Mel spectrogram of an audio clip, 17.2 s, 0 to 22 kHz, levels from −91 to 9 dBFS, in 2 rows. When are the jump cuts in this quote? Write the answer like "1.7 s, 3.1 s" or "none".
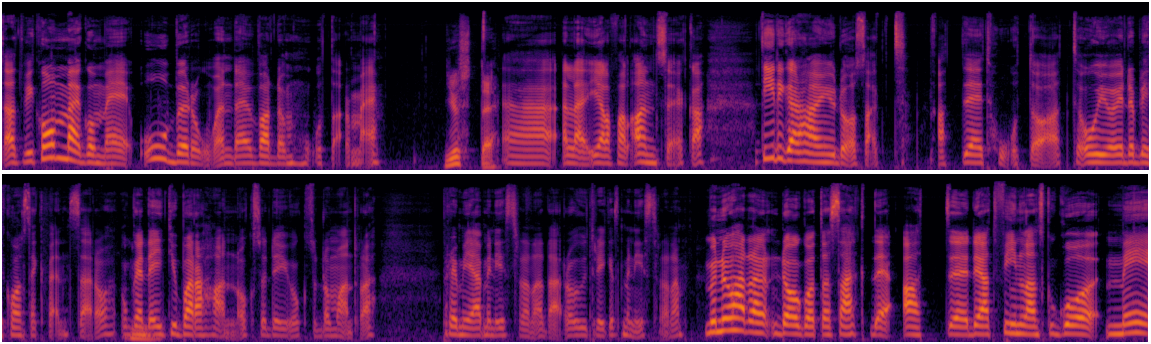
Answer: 6.9 s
